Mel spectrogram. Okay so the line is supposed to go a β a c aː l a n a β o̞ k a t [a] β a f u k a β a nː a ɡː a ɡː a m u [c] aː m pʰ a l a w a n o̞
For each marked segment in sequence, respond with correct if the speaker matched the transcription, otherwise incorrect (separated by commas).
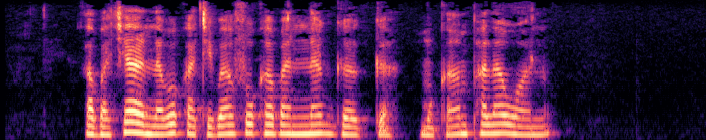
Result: incorrect, incorrect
